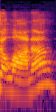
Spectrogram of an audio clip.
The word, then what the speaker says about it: Alana: answer to both because no one can say it right so it's alana but when you call me elena i'll still respond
